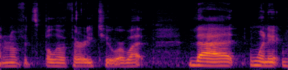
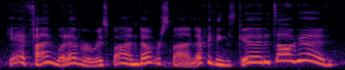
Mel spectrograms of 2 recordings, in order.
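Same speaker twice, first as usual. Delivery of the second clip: laid-back; 7 semitones higher, 3 dB quieter than usual. Retold or imitated. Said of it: "the Australian guy is just like".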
